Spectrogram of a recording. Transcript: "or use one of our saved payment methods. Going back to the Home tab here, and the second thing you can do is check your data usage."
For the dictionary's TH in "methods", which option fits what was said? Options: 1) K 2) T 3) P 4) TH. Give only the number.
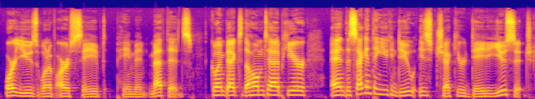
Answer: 4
